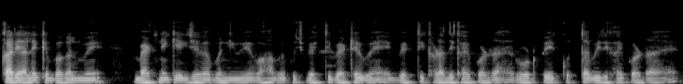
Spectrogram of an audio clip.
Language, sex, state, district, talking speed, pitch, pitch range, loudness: Hindi, male, Jharkhand, Ranchi, 300 wpm, 95 Hz, 95-100 Hz, -22 LUFS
